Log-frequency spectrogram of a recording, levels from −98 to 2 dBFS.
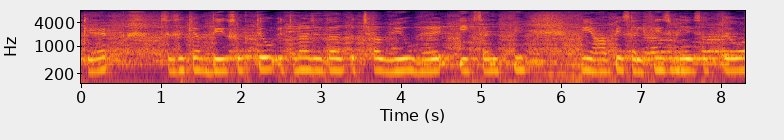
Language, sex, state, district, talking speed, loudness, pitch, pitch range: Hindi, female, Rajasthan, Bikaner, 150 wpm, -14 LUFS, 250 Hz, 240-255 Hz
